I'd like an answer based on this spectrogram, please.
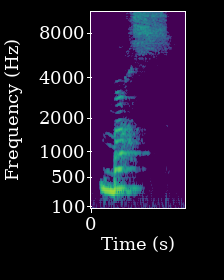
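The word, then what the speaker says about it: marts: fébrouir le mois suivant mars mars c'est comme la mar Mar sans prononcer le E bien sûr et après on ajoute le petit son t t s mar avril April là aussi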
